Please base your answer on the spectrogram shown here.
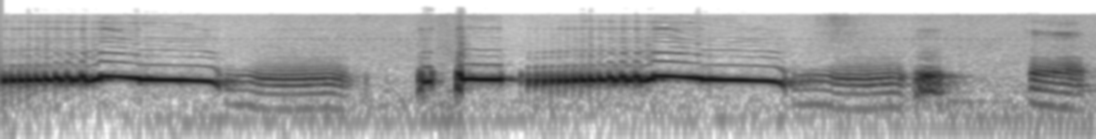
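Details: White Barbary dove giving two long trembling coos that tail downward, linked by low rising notes and quick sharp catches, in a quiet indoor setting.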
